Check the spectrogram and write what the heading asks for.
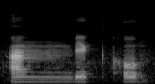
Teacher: Maka ketika ada nun mati atau tanwin bertemu dengan huruf ba, maka nun mati atau tanwin itu harus dibaca mim karena bacaan iqlab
